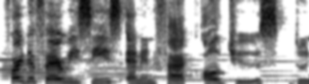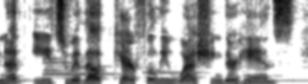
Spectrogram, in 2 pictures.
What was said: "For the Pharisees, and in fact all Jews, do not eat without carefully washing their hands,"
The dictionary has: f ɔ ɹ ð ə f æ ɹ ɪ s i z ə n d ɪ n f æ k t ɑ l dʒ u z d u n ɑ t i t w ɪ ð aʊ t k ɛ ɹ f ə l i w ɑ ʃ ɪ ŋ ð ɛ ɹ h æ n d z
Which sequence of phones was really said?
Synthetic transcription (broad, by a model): f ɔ ɹ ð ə f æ ɹ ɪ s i s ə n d ɪ n f æ k t ɑ l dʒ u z d u n ɑ t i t w ɪ ð aʊ t k ɛ ɹ f ə l i w ɑ ʃ ɪ ŋ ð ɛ ɹ h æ n d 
